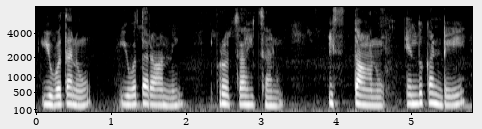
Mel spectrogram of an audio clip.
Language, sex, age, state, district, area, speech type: Telugu, female, 18-30, Telangana, Vikarabad, urban, spontaneous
